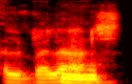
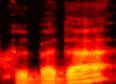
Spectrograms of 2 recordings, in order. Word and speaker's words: البداء: or al-bala? What? Sorry. I'm trying to understand what you are saying. Al-bala or al-bada? Well, bada. Al-bada.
